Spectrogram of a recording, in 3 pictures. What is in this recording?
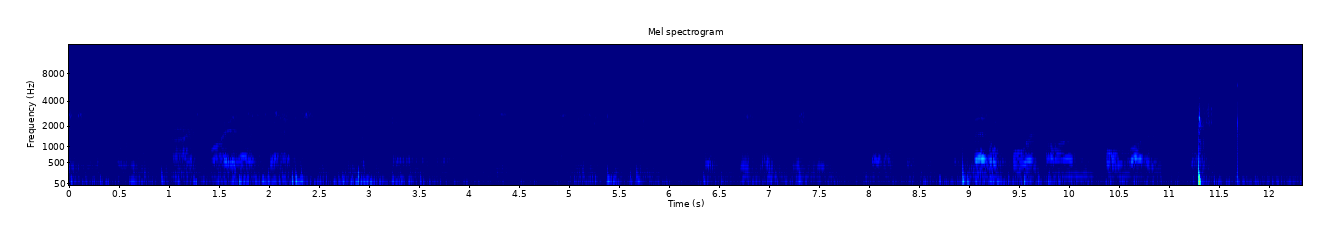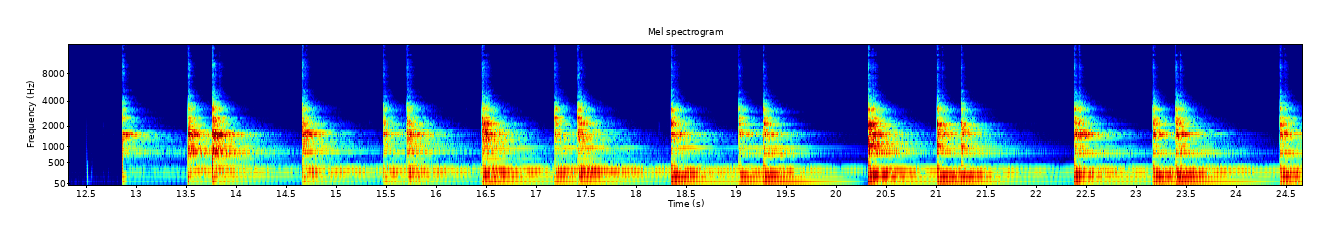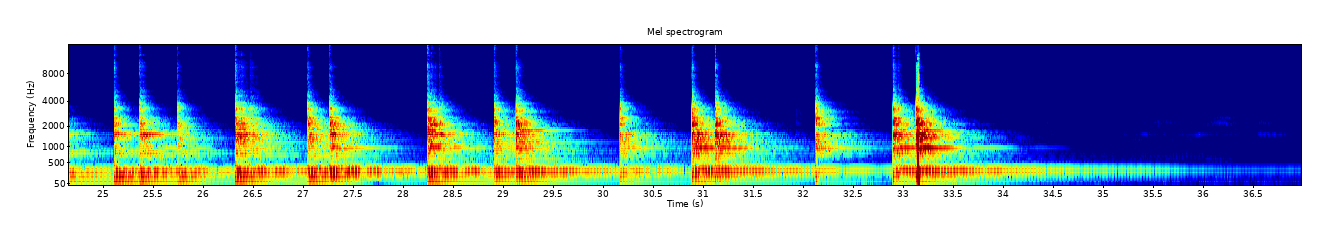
This sound was made with a metal fork hitting a metal pot filled with water. Microphone was a hyrdophone and a Sound 633 Mixer.
steel, metal-on-metal, unearthly, loud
